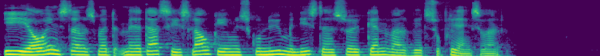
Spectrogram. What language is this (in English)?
Danish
